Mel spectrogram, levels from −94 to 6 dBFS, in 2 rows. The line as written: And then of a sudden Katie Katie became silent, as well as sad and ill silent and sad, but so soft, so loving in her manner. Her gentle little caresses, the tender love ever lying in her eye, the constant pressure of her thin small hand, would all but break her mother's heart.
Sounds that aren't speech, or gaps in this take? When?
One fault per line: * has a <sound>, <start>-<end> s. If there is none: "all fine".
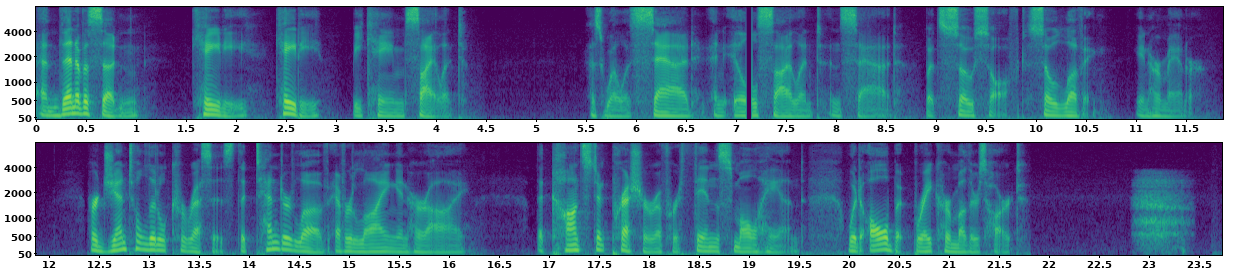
* has a dropout, 7.1-7.2 s
* has a sigh, 22.8-23.5 s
